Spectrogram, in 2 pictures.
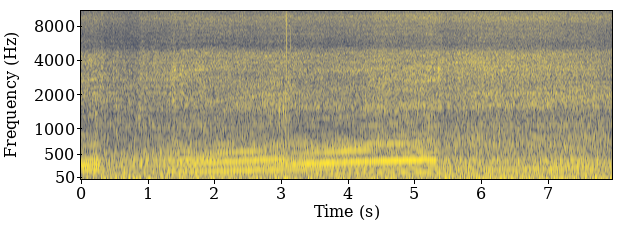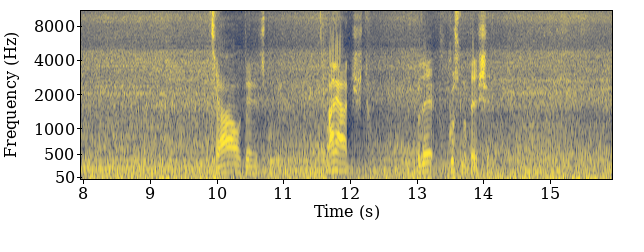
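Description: Wind rushes steadily past the rider.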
